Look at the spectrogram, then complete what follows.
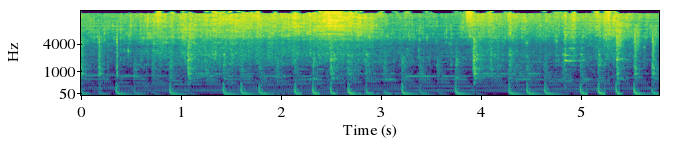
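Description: Pieces of beef searing in a hot oiled pan, a steady sizzle with many small crackles and clicks, as a spatula turns the pieces.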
